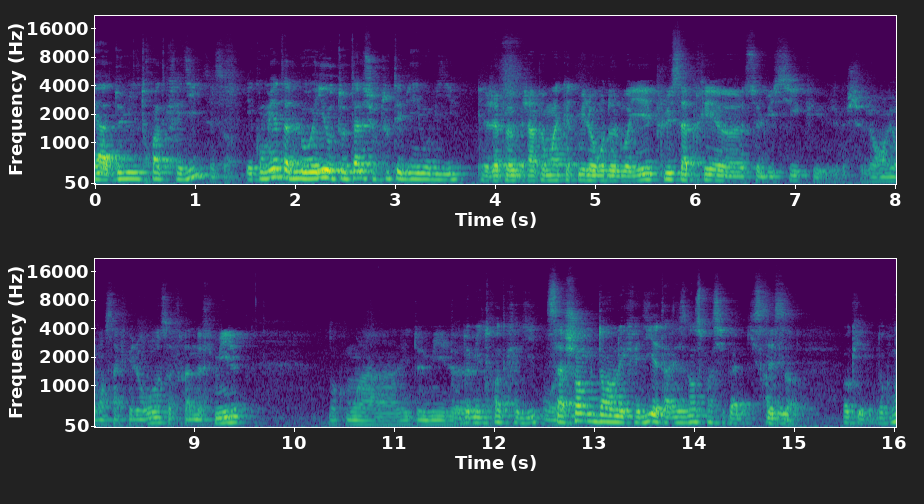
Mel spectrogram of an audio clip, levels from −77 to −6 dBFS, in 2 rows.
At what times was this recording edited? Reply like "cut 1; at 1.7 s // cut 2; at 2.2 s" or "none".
cut 1; at 3.8 s

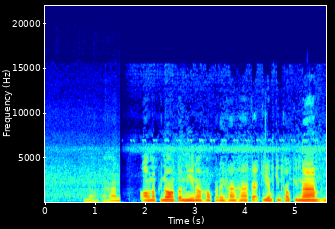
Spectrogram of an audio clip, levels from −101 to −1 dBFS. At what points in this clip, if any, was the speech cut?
cut 1; at 1.5 s

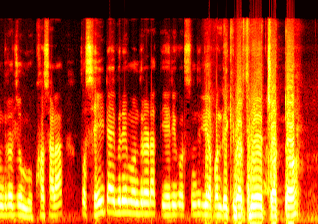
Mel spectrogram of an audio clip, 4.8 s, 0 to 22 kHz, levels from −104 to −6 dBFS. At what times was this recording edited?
cut 1; at 3.0 s

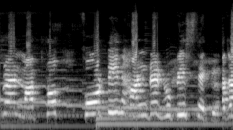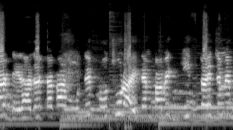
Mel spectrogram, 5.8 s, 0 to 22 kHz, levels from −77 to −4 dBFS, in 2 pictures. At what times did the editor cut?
cut 1; at 2.8 s

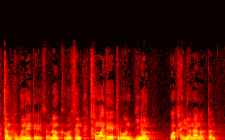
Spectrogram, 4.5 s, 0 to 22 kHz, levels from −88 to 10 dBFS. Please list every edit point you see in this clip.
cut 1; at 1.1 s

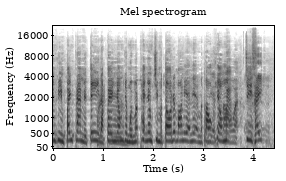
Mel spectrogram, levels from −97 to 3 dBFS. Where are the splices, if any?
none

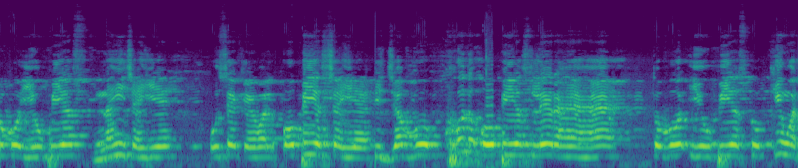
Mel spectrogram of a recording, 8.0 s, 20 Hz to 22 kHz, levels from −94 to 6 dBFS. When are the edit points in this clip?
cut 1; at 3.8 s

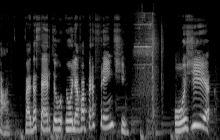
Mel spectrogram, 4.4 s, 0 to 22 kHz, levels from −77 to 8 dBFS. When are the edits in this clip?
cut 1; at 2.9 s

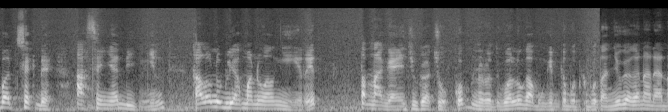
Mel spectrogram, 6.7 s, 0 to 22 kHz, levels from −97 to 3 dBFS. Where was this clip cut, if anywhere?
none

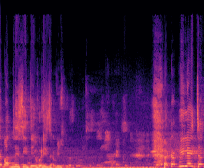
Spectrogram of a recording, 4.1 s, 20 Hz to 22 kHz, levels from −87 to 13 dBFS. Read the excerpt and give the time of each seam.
none

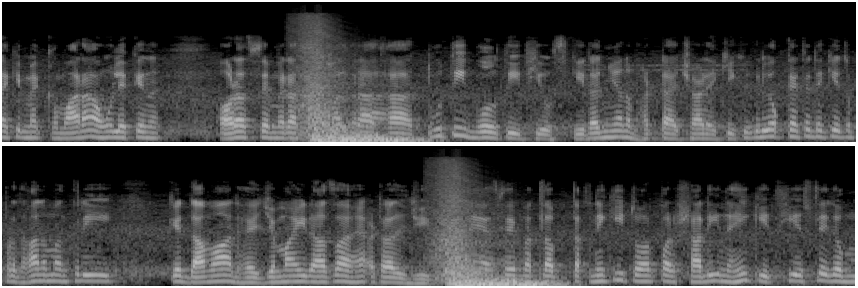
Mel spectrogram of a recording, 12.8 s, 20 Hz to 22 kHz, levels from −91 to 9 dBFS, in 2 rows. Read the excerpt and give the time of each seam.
cut 1; at 2.6 s // cut 2; at 10.0 s

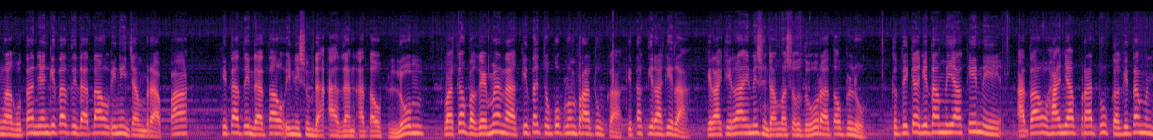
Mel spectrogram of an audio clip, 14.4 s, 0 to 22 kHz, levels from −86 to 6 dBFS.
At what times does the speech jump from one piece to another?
cut 1; at 5.4 s // cut 2; at 10.9 s // cut 3; at 12.6 s

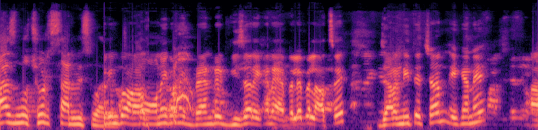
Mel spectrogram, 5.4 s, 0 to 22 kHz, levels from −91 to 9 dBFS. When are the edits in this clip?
cut 1; at 1.3 s

